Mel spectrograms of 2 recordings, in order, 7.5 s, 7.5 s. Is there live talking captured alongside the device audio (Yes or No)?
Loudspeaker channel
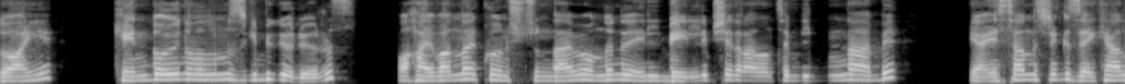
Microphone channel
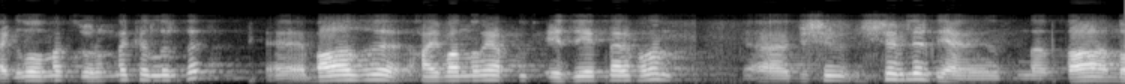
Yes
